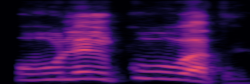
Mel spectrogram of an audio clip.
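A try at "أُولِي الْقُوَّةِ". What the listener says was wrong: اولی القوہ. نہیں او نہیں کہنا، او اس لیے کہ واو کے اوپر جزم نہیں ہے نا، تو یہ پھر الگ سے ہوگا اولی القوہ.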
